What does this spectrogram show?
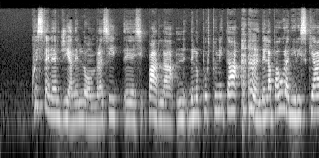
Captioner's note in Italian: schiarire la voce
